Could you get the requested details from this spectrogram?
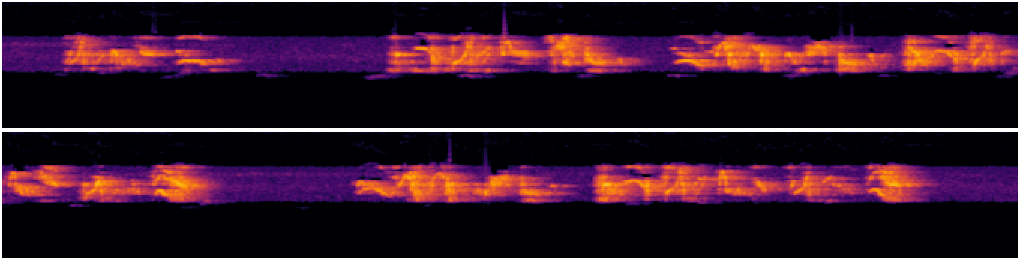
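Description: A bull-headed shrike gives a rapid, chattering medley of high, scratchy notes in bursts of one to two seconds, imitating other birds' calls.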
